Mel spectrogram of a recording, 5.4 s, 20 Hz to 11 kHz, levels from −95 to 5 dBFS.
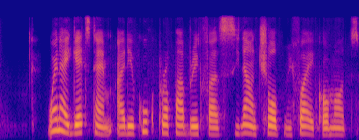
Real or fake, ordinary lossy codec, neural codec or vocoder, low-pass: fake; none; codec, 16 kHz, 2 kbps, X-Codec, HuBERT features, trained on LibriSpeech; 7.2 kHz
